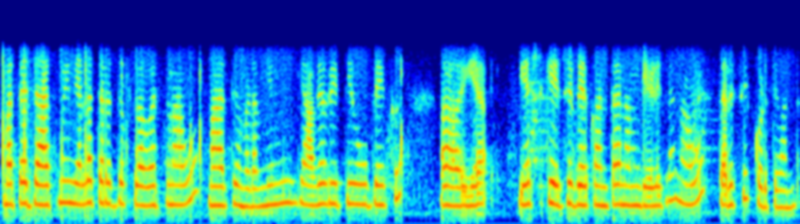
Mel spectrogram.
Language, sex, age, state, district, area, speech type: Kannada, female, 18-30, Karnataka, Koppal, rural, conversation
